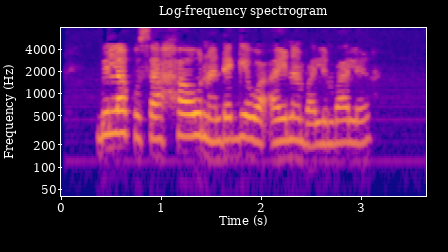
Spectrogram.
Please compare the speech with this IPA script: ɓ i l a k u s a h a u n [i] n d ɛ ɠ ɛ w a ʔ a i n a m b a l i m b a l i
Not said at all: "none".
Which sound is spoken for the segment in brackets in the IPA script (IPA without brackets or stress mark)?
a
